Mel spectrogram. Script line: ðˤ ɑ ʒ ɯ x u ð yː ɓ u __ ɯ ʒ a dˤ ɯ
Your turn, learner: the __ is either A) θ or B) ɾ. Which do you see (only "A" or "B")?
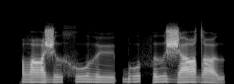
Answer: A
